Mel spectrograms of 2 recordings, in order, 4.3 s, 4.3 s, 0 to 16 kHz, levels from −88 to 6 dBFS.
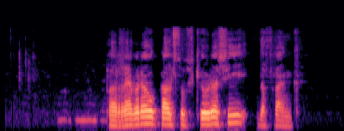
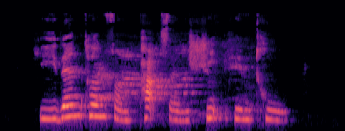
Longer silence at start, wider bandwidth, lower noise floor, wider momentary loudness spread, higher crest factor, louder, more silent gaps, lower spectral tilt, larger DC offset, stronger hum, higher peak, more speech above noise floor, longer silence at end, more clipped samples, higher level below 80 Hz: first, 0.95 s vs 0.5 s; second, 8 kHz vs 11.5 kHz; second, -57 dBFS vs -78 dBFS; about the same, 14 LU vs 12 LU; second, 16 dB vs 22 dB; first, -16 LUFS vs -28 LUFS; neither; first, -7 dB/octave vs -3 dB/octave; neither; neither; first, -2 dBFS vs -8 dBFS; second, 41 dB vs 50 dB; about the same, 0.65 s vs 0.75 s; neither; first, -58 dBFS vs -80 dBFS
